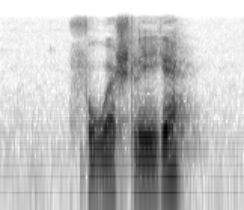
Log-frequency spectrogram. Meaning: nominative/accusative/genitive plural of Vorschlag
- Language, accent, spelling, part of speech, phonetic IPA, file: German, Austria, Vorschläge, noun, [ˈfoːɐ̯ʃlɛːɡə], De-at-Vorschläge.ogg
